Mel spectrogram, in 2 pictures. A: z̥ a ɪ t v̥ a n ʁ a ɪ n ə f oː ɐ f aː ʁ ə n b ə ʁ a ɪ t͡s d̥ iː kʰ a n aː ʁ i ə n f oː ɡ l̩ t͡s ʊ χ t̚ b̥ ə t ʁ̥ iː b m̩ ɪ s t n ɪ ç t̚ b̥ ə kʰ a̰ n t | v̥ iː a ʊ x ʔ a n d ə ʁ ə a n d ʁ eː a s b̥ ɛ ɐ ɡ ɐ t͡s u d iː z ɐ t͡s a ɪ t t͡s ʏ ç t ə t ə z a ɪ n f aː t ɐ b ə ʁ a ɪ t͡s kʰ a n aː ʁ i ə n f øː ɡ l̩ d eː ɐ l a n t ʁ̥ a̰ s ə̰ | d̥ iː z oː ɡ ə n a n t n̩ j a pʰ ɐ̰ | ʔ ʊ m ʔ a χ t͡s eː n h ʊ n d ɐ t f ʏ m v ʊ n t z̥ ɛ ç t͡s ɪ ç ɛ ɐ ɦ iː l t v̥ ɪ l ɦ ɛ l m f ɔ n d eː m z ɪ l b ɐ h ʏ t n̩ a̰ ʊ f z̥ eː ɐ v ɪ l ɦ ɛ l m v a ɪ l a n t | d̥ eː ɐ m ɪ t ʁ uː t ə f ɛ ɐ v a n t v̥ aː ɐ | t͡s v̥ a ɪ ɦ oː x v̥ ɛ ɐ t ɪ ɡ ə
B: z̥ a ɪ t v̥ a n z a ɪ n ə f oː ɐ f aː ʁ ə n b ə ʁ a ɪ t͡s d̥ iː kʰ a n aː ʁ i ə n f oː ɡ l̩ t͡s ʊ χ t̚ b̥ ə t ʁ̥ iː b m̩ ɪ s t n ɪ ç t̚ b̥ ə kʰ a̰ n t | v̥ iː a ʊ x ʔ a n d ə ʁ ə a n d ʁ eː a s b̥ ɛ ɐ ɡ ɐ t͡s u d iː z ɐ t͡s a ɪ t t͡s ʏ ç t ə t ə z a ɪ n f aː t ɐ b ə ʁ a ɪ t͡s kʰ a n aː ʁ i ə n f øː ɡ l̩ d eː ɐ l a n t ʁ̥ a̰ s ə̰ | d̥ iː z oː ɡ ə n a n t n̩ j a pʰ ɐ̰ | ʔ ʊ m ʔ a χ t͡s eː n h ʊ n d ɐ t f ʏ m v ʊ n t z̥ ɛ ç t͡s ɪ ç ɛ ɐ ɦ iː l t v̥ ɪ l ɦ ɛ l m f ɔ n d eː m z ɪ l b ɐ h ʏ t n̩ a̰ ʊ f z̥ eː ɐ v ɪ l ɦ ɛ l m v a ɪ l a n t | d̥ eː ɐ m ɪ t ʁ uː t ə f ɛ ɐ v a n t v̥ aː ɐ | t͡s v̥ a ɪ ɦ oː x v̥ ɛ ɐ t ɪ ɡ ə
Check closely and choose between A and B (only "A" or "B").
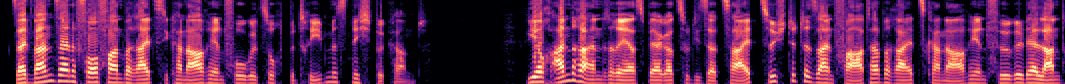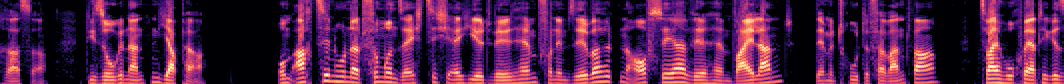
B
